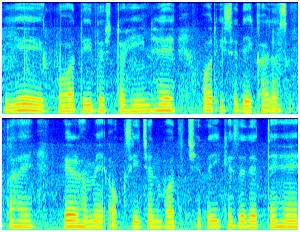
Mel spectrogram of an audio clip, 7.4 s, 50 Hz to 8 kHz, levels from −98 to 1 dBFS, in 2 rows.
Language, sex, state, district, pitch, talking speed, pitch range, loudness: Hindi, male, Bihar, Saharsa, 145 Hz, 170 wpm, 140-150 Hz, -33 LUFS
